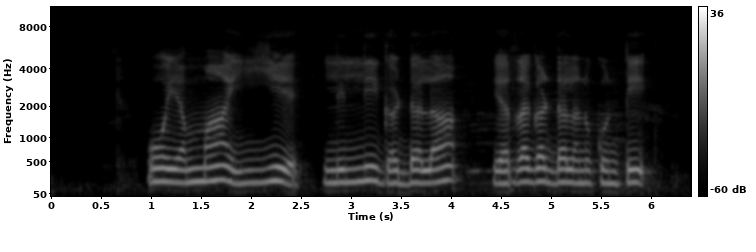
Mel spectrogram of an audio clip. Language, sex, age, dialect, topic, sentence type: Telugu, male, 18-24, Southern, agriculture, statement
